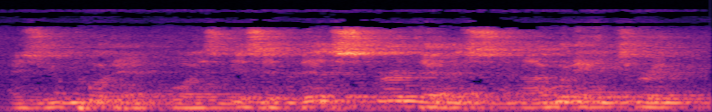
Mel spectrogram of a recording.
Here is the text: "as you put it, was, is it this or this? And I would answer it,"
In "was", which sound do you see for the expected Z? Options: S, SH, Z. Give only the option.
Z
